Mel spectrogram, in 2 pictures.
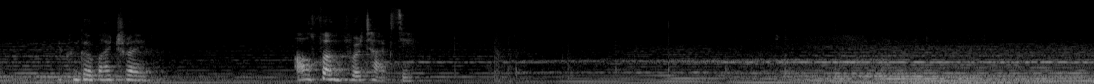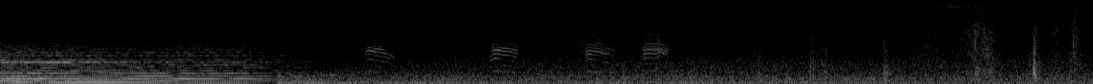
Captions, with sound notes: - You can go by train. I'll phone for a taxi. (tense music continues) (birds cawing) (fabric rustling)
